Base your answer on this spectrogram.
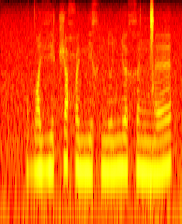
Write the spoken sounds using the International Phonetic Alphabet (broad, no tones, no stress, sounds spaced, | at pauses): dˤ o vʲ ə t͡ʃ ə ħ ø mʲ ɐ x ɲ o ɲ œ x ə ŋ͡ǀ ɛ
